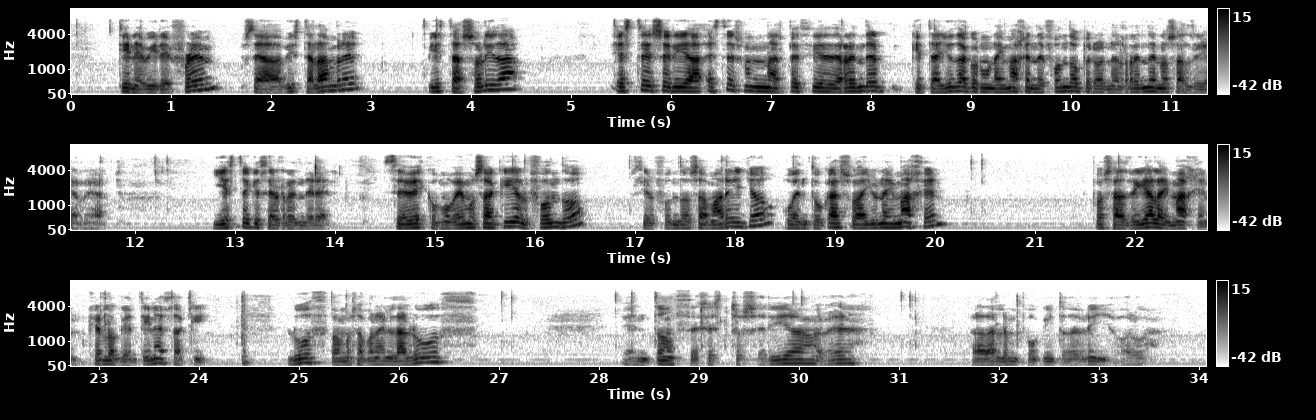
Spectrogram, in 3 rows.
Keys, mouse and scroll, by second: 23.8 right click, 25.5 click, 27.1 click, 28.3 right click, 29.3 s, 31.2-34.0 drag.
